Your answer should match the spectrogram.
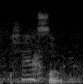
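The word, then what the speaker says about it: opossum: at the front but it is a silent o it is actually just pronounced pum even though it starts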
